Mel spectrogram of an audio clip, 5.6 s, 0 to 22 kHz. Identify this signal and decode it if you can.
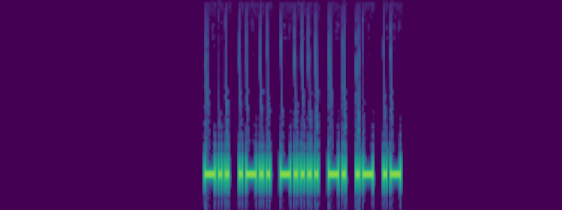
Morse code, heard as a keyed tone, about 34 wpm, 700 Hz. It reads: DL6NAA
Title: DXCC-100 Call Signs - 6 Characters - Repeated 3x - 35wpm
